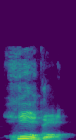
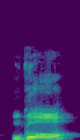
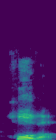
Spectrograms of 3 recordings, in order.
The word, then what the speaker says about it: jugo: Spanish, generally speaking, it falls in the second last syllable. So if I have a word like jugo, which is juice, jugo, 2 syllables, right?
